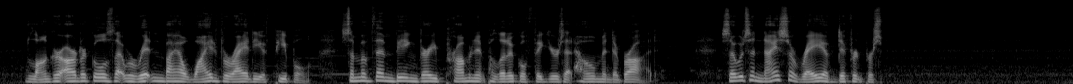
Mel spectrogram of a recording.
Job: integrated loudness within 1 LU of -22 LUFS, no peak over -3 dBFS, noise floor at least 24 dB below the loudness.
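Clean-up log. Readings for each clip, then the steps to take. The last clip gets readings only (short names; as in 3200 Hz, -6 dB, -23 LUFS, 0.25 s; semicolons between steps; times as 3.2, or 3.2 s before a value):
dropouts 1; longest dropout 1.3 ms; loudness -31.0 LUFS; peak -12.5 dBFS; loudness target -22.0 LUFS
-> interpolate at 3.67, 1.3 ms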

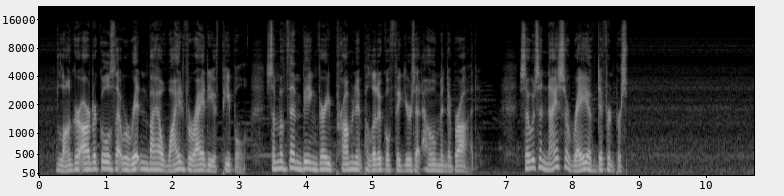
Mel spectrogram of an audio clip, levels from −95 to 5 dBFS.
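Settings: dropouts 0; loudness -31.0 LUFS; peak -12.5 dBFS; loudness target -22.0 LUFS
-> gain +9 dB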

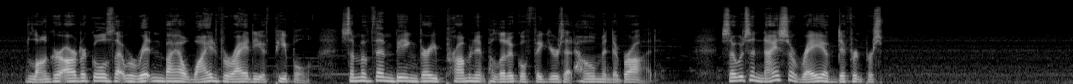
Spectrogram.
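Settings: loudness -22.0 LUFS; peak -3.5 dBFS; noise floor -52 dBFS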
